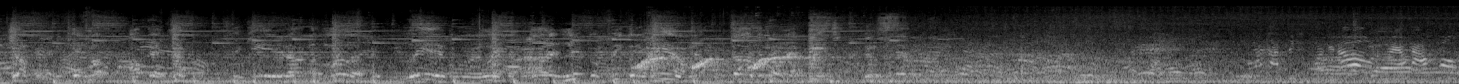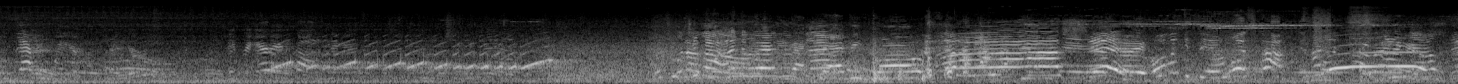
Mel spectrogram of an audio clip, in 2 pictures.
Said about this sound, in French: Ça, c'est le son de la rue dans Game Girls, justement la rue de Skid Row,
